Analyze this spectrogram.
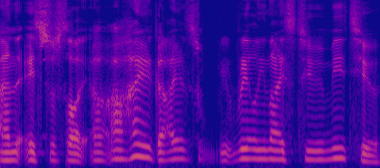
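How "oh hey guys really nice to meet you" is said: bad, awful, drawn-out Scandinavian accent. Act out a conversational, inclusive guy meeting people, in a really awful Scandinavian accent. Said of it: "with my really awful like really bastardized Scandinavian accent".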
